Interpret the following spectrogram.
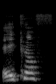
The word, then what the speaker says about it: Acuff: They have a stud freshman, Darius Acuff.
